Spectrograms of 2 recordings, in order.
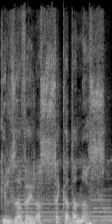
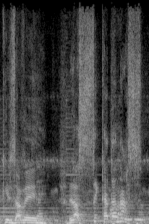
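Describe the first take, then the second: First: It is said without a southern French accent. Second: It is said with a southern French accent. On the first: "tu trouves un autre accent" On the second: "il faut toujours que vous rajoutiez un accent du sud"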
